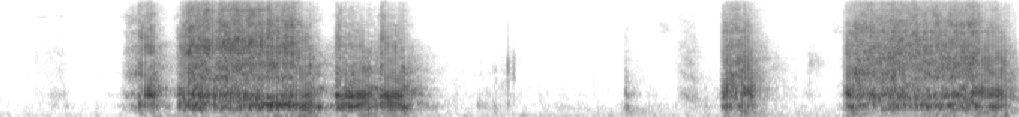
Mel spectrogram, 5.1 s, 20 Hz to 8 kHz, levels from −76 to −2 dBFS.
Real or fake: fake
